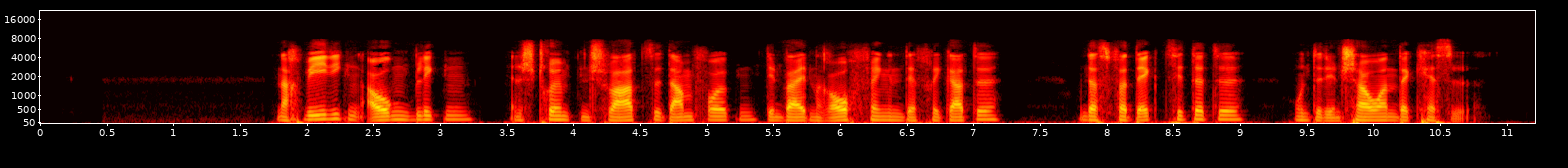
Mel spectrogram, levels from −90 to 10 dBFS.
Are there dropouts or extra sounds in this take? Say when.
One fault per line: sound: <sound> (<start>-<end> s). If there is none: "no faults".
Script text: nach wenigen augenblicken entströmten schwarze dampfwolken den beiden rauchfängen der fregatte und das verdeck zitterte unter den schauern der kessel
no faults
